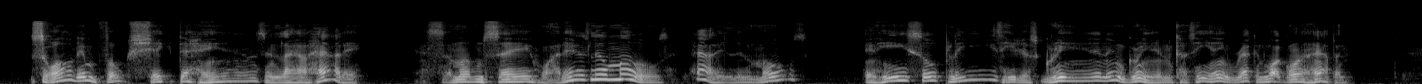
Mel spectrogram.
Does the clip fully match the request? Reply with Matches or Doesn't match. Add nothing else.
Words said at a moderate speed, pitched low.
Matches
